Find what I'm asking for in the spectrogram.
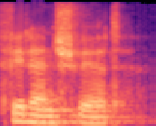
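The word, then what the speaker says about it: Feder & Schwert: But under the art house of Federn, am I pronouncing this right? Federn Schwarz? – Federn Schwert. – Yeah. Federn Schwert.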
